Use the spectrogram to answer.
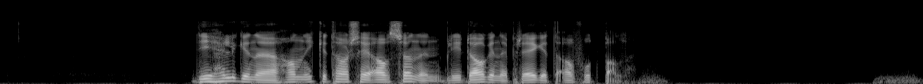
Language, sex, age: Norwegian, male, 31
